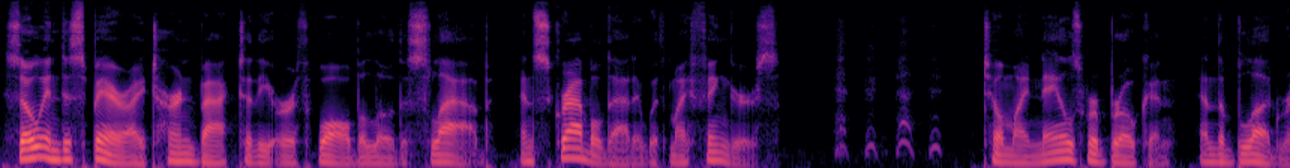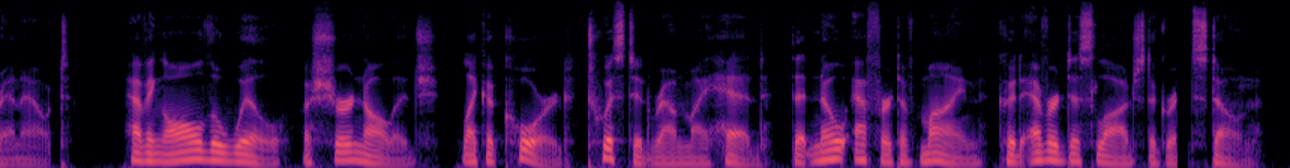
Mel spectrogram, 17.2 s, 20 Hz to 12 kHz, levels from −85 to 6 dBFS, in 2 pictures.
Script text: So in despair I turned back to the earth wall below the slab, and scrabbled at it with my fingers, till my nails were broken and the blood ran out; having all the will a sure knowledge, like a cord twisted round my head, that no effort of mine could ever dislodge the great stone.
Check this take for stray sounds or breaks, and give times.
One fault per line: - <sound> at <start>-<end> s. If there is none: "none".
- breath at 5.5-6.3 s
- dropout at 16.4-16.5 s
